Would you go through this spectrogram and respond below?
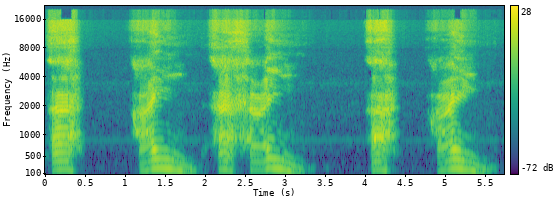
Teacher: So here is your harsh glottal stop.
